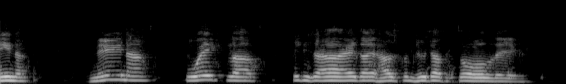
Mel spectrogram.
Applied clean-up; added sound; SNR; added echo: neural mask model DeepFilterNet 3.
